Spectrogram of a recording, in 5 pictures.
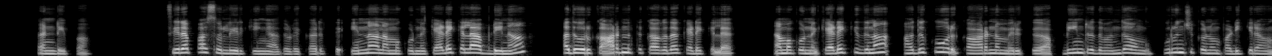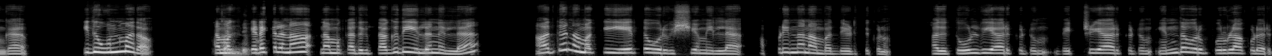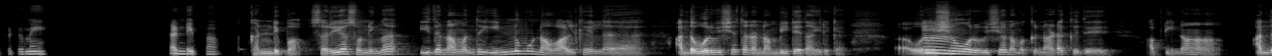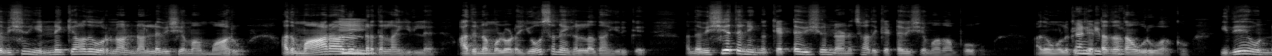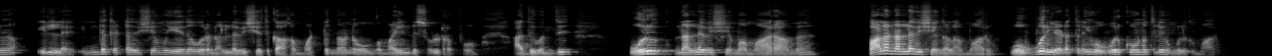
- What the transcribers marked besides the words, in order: "என்னன்னா" said as "என்னா"; tapping; inhale; in English: "மைண்ட்"
- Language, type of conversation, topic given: Tamil, podcast, ஒரு சிறிய சம்பவம் உங்கள் வாழ்க்கையில் பெரிய மாற்றத்தை எப்படிச் செய்தது?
